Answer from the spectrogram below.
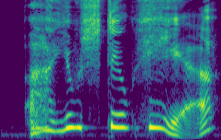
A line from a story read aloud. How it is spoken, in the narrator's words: Malice shrieked at him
